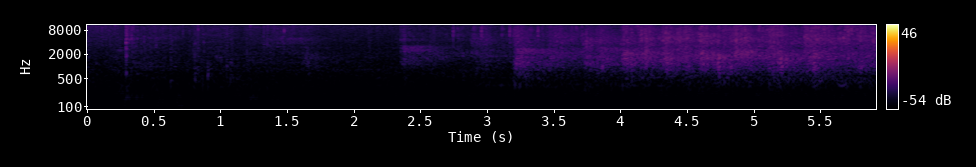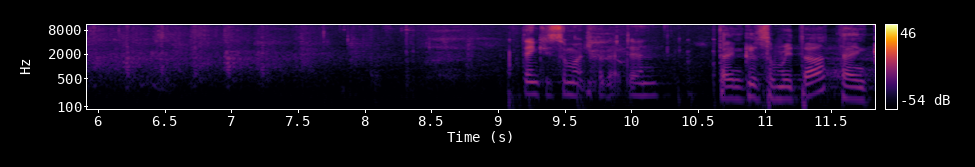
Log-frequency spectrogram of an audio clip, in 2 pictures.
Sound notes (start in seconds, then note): 0.0 applause; 2.8 applause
